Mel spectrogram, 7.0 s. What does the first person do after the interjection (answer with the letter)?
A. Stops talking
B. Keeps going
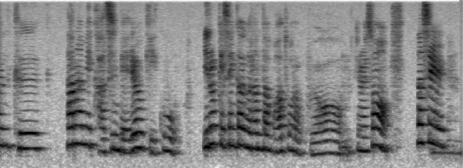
B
